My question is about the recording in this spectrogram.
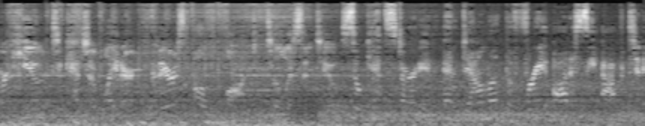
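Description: Car radio playing music with a voice over it, heard inside the cabin over steady road and engine rumble.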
